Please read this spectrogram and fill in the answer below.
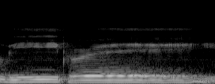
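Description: A man singing a slow hymn alone, with no accompaniment. He holds two long notes with a brief break between them, about a third of the way in.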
